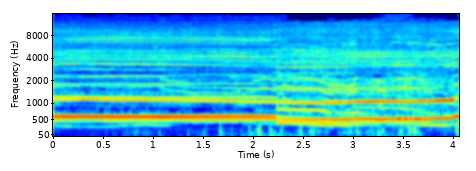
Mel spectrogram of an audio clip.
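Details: Howling research wolf: long sustained tones in several overlapping voices, one stepping abruptly upward midway and others sliding and wavering, with soft low thumps beneath.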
